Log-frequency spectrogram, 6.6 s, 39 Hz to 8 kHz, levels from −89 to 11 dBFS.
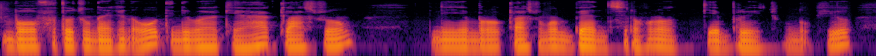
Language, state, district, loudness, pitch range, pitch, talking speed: Kokborok, Tripura, West Tripura, -21 LUFS, 90-100 Hz, 95 Hz, 190 wpm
